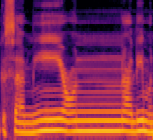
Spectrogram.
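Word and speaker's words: سميعٌ عليمٌ: Here we do not do the gunna. We are supposed not to do the gunna here. We say it like with clarity, without any gunna.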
